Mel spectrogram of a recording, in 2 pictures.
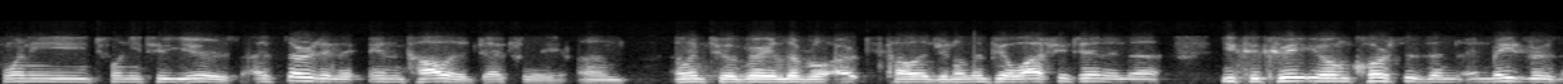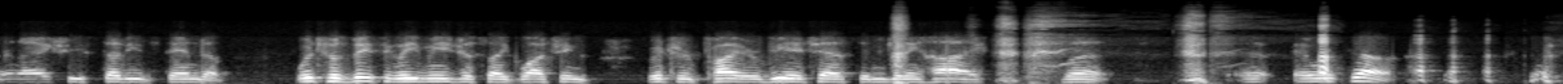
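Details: Dysarthria in an adult male comedian with cerebral palsy present since birth, which he calls severe (terrible palsy); real speech recorded during an interview.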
